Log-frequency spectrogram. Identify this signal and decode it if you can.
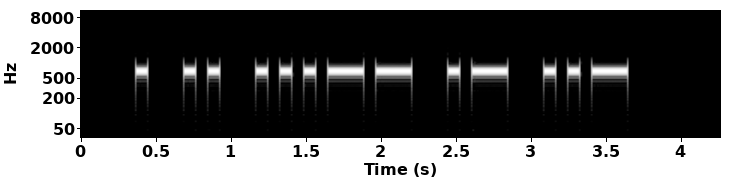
Morse code, heard as a keyed tone, about 15 wpm, 700 Hz. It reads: EI3AU
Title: DXCC-100 Call Signs - 5 Characters - Repeated 2x - 15wpm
